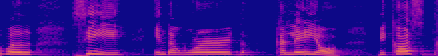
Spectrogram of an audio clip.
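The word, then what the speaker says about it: καλέω: use it but in this passage it was Kaleo okay can you say Kaleo something like that so that is how you pronounce it so uh so that's a call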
